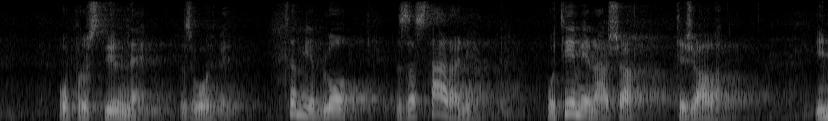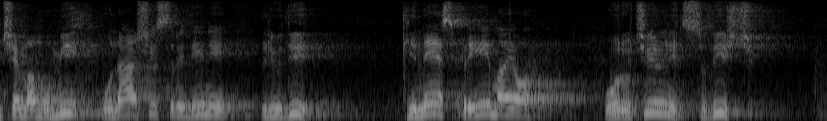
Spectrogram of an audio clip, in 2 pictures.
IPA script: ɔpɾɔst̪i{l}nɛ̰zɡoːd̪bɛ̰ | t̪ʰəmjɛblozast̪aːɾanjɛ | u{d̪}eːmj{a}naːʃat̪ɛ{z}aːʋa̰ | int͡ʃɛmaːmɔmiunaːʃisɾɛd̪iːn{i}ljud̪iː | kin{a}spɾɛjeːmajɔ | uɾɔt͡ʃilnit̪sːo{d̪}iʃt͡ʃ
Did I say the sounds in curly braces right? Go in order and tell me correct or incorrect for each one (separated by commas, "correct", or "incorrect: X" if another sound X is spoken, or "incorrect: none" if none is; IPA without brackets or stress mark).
correct, incorrect: t̪, incorrect: ɛ, incorrect: ʒ, correct, incorrect: ɛ, correct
